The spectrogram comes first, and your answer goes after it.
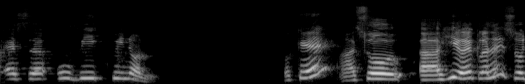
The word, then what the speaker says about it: ubiquinone: mobile electron carrier, what we call as a ubiquinone.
